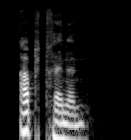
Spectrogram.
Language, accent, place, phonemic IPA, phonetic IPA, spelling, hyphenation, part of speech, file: German, Germany, Berlin, /ˈapˌtʁɛnən/, [ˈʔapˌtʁɛn̩], abtrennen, ab‧tren‧nen, verb, De-abtrennen.ogg
- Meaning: 1. to cut off, sever 2. to separate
